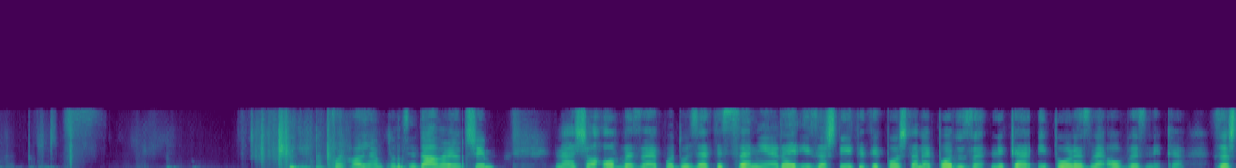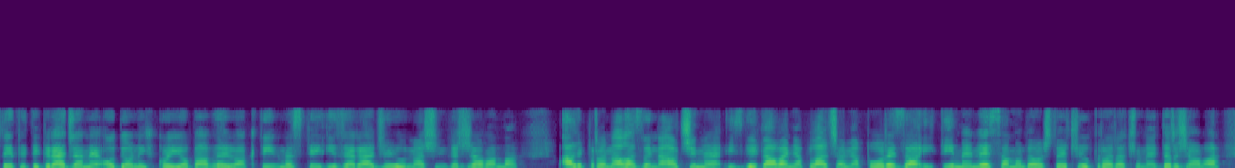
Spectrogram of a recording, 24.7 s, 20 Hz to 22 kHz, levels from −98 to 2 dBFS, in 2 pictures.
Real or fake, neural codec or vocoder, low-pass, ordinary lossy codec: fake; codec, 16 kHz, 1 kbps, FunCodec, trained on Chinese and English, 50 frames a second; none; none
